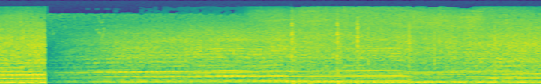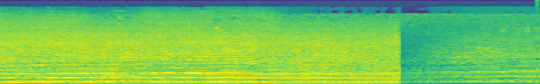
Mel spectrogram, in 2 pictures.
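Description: Another racing car engine drones nearby.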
